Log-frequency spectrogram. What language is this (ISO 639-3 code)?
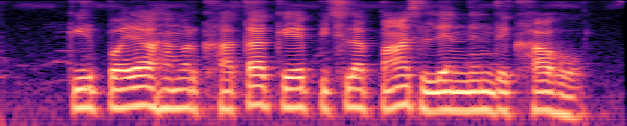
mag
